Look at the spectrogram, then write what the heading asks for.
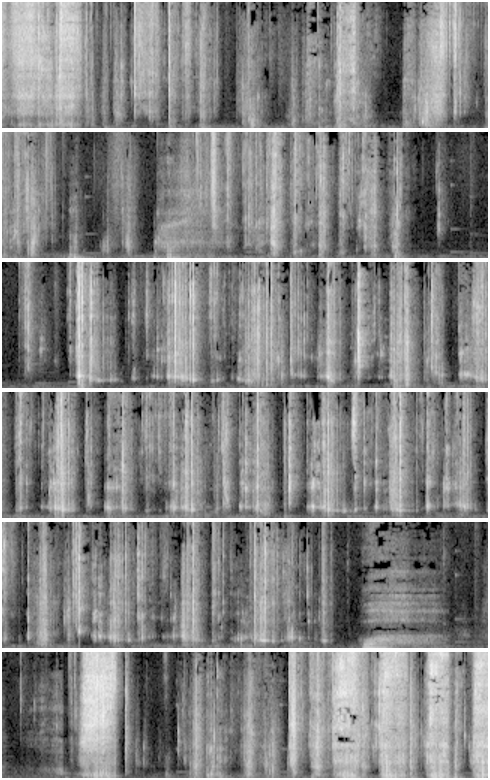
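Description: Close-miked chewing and crunching of spicy braised seafood with bean sprouts, at about two chews a second. Wet slurping comes in near the end as food is sucked into the mouth.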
